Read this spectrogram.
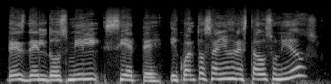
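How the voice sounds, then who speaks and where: A woman from Honduras hosting a call-in radio show, speaking courteously and asking measured questions. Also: on the high side, faint music behind. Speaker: radio host. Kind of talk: radio interview.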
